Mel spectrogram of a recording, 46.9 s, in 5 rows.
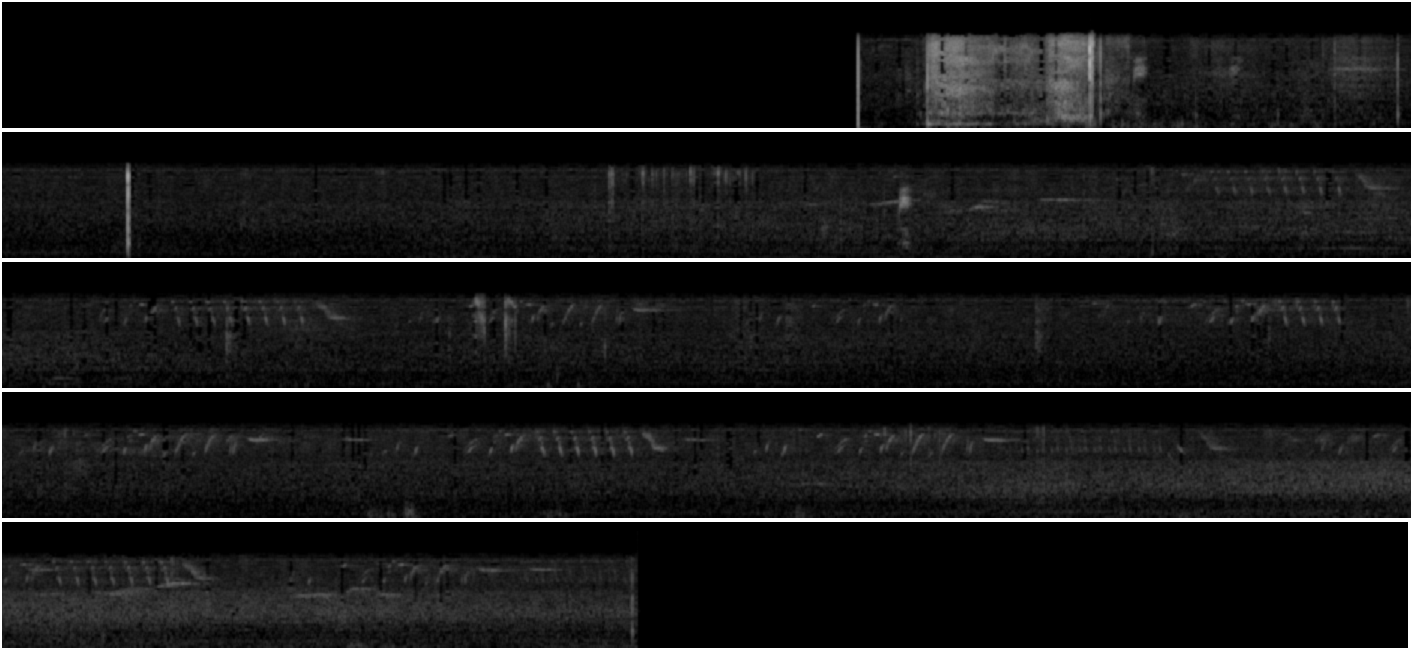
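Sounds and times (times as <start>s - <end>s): small birds chirping and trilling: 12.3s - 41.6s.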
